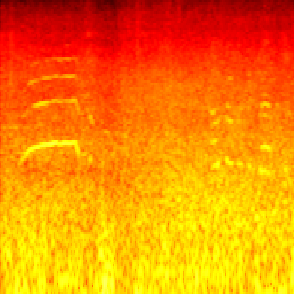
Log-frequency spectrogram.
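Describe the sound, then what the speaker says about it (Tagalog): Ocean waves wash onto a seashore in the late afternoon, a constant loud roar with wind buffeting the microphone and faint tonal sounds drifting over the surf. "Talaga sa tabing dagat, maghahapon na."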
